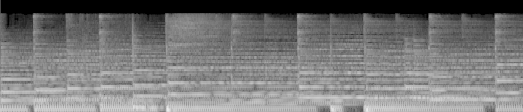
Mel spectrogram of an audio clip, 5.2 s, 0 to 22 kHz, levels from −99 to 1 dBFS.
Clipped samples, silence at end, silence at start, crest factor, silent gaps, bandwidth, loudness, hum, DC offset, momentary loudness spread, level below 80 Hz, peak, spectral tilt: under 0.1%; 0 s; 0 s; 16 dB; none; 14 kHz; -22 LUFS; none; under 0.1%; 4 LU; -30 dBFS; -6 dBFS; -5 dB/octave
